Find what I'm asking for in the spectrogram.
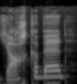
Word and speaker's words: Jochebed: Her name, it can be pronounced Jochebed. – Okay. – And it's the same beginning pronunciation of Yahweh.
